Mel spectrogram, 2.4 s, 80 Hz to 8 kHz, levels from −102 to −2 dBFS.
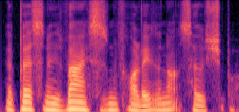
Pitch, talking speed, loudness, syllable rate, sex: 120 Hz, 225 wpm, -19 LUFS, 7.1 syllables/s, male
